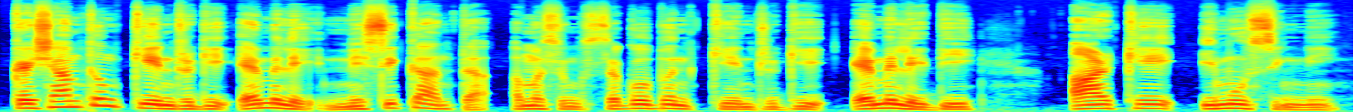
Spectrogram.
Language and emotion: Manipuri, neutral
